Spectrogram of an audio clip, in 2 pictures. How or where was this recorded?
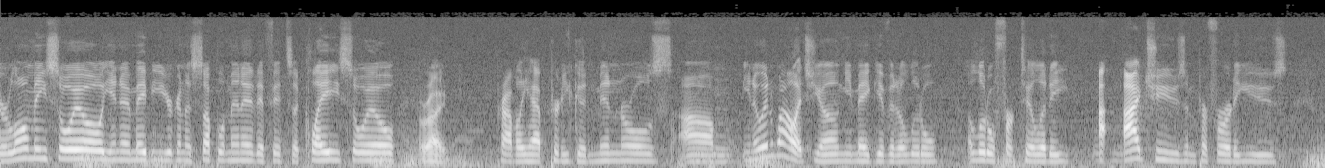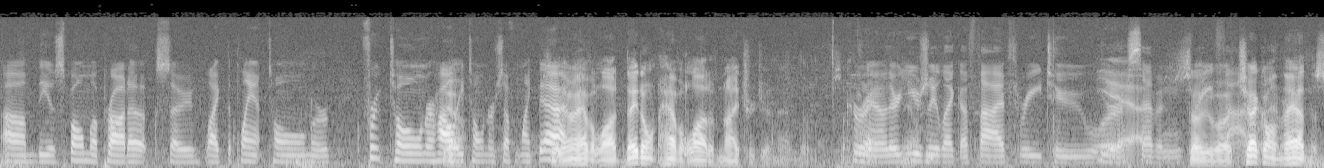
busy venue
